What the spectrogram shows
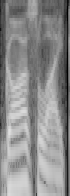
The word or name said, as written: gauzelike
